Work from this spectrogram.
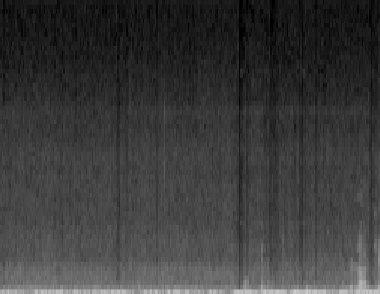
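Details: Honey bee nuc opened for a winter check, the bees struggling through the cold season. A dense, low, rumbling hum continues without pause, with a few soft clicks near the end.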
